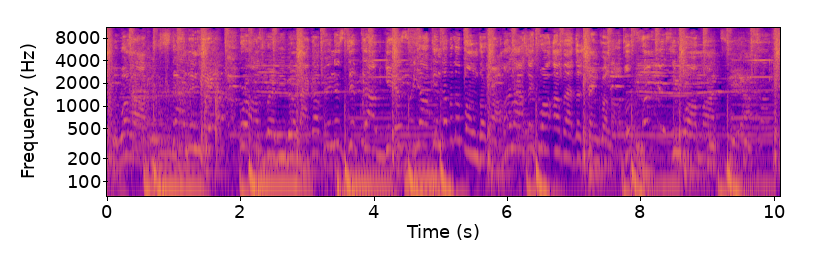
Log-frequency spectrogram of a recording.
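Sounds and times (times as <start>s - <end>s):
hip hop drum beat: 0.0s - 10.0s
rapped vocals: 0.0s - 10.0s
deep falling bass notes: 0.6s - 5.0s.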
